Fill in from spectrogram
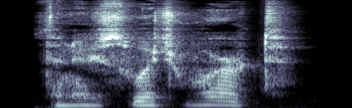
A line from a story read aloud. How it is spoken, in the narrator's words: Marie breathed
